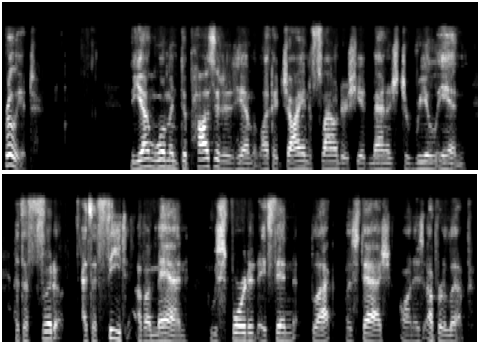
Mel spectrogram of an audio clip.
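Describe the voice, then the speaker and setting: A male author reading from his own novel in a measured, even way, now and then correcting himself. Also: on the high side, no room sound. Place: livestream reading.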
